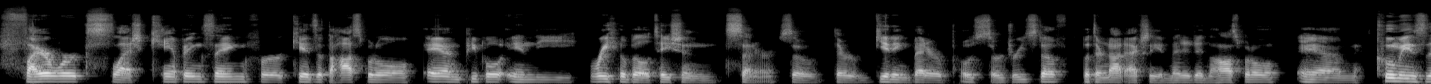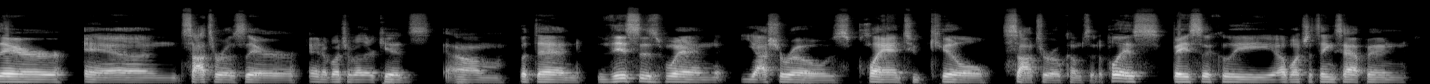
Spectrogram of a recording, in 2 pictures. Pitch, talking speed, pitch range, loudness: 115 Hz, 130 wpm, 105-125 Hz, -19 LUFS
